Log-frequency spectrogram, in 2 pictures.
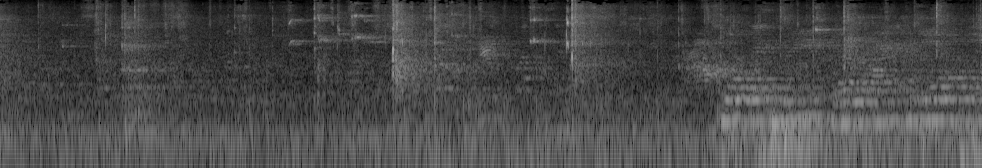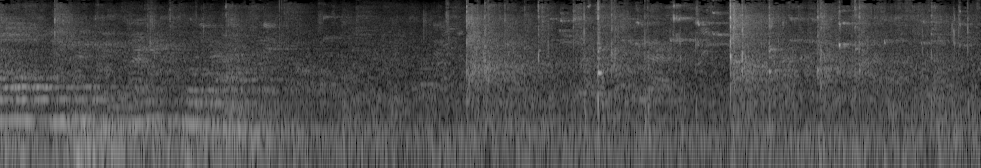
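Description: Shoes squeak on the court floor.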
